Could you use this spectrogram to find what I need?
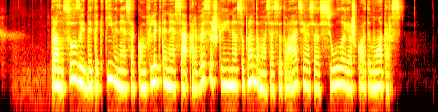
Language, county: Lithuanian, Vilnius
